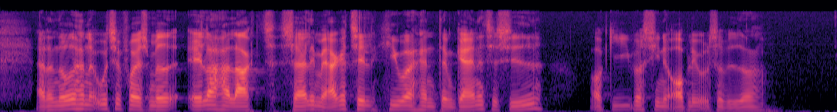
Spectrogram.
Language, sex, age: Danish, male, 48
